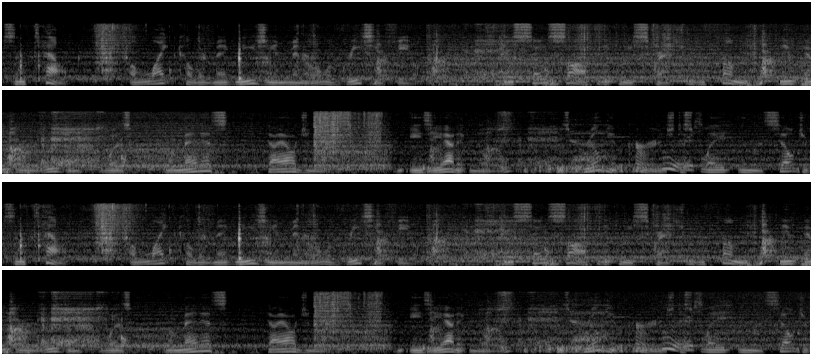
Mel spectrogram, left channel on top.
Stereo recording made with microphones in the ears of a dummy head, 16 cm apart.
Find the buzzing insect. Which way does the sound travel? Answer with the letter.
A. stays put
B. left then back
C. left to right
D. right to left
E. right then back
B.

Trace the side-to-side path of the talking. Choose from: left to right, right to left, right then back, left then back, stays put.
stays put.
